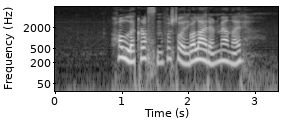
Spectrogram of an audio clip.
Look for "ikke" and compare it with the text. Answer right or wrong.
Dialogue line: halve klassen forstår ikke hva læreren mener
wrong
